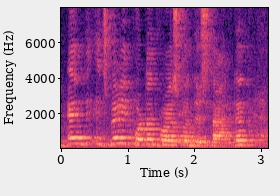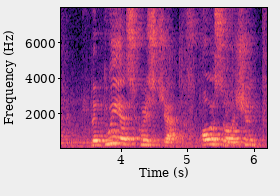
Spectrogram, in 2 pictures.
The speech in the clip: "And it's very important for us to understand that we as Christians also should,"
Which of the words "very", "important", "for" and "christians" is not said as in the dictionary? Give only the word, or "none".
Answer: christians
